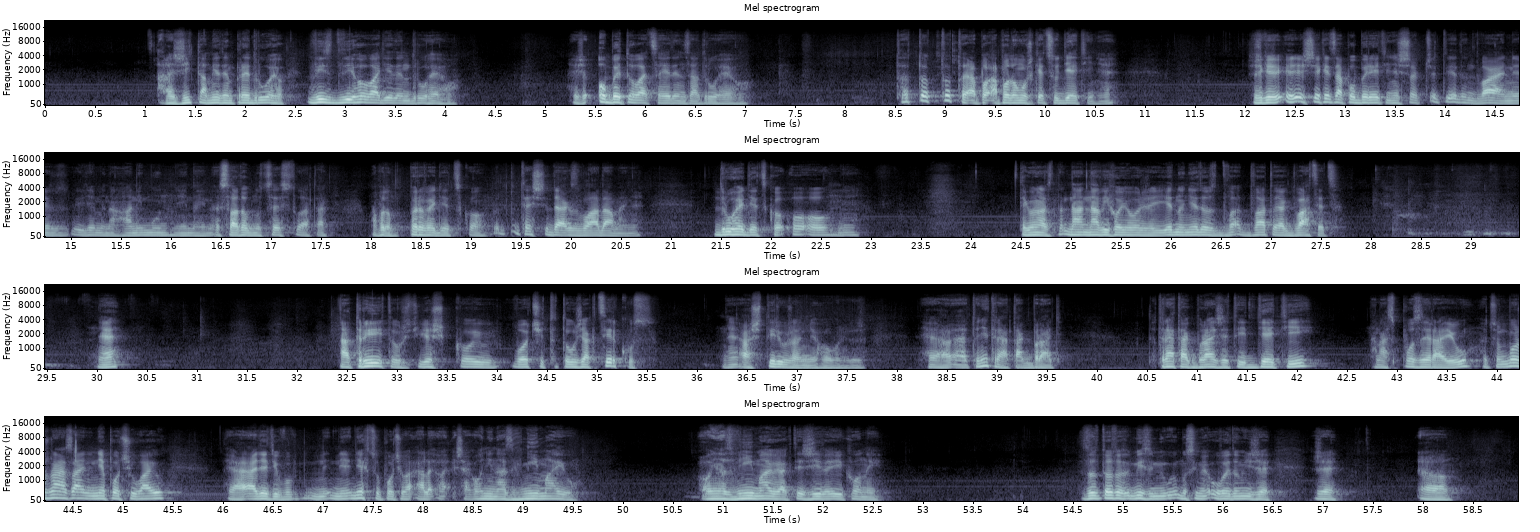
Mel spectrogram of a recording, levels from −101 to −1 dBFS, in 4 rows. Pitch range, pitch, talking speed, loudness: 105-130 Hz, 115 Hz, 140 wpm, -28 LUFS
